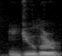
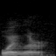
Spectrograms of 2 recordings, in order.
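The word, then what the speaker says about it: Euler: well querian and Oiler it looks like it's uler but I've been told it's pronounced Oiler so querian is very much like locked and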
